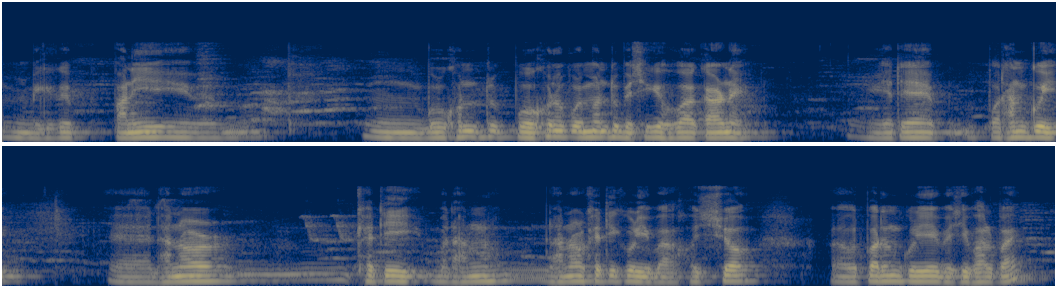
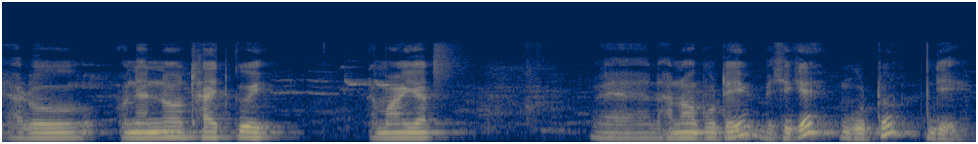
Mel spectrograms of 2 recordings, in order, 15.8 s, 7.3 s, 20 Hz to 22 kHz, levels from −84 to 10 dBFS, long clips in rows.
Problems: background sounds at intervals, echo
